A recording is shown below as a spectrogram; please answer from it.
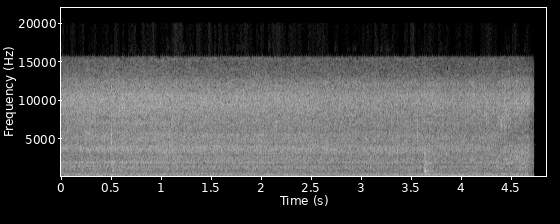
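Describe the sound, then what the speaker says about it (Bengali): Cauliflower and potato pieces with salt and turmeric fry in a pan for a vegetarian aloo posto. A loud, steady, close sizzle runs on its own without a break and cuts off abruptly at the end. "নুন হলুদ দিয়ে কিন্তু ফুলকপি আলুটা মোটামুটি ভাজা হয়ে এসছে"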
